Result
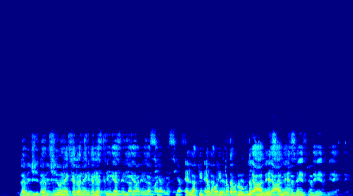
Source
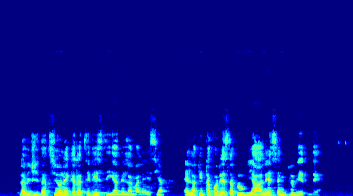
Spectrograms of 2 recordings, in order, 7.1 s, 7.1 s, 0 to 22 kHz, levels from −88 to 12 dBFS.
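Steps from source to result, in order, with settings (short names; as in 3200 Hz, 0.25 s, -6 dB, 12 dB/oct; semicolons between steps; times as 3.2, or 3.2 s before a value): LPF 6200 Hz 12 dB/oct; 4.1–4.6 treble ducked by the level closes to 750 Hz, closed at -20.5 dBFS; tapped delay 0.379/0.616 s -3/-19.5 dB; gain -6 dB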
